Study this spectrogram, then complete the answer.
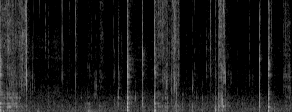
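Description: A metal spoon scrapes and clinks against a steel bowl while stirring rice.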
